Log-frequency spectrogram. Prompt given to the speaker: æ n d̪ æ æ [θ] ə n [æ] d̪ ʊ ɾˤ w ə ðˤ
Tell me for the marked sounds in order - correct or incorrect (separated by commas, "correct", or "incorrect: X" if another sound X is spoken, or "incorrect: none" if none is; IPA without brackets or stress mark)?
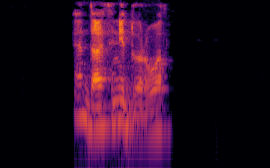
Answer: correct, incorrect: i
